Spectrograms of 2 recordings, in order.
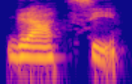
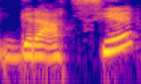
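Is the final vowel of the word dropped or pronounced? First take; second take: dropped; pronounced. First: The final vowel is dropped. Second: The final vowel is clearly pronounced. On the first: The speaker calls it wrong. "and not grazie" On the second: The speaker calls it right. "the very important thing is to say grazie"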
